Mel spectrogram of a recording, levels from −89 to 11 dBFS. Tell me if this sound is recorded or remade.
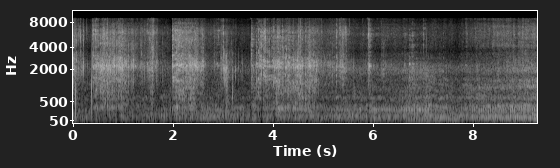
recorded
